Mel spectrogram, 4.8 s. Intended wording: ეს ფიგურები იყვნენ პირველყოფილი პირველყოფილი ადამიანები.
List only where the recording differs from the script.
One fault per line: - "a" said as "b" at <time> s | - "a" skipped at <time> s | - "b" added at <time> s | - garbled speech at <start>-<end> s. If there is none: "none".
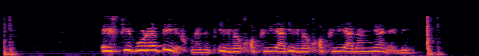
none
